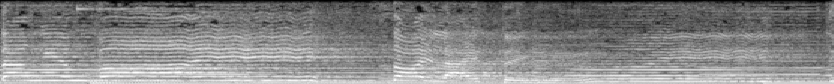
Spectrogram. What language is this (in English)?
Vietnamese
